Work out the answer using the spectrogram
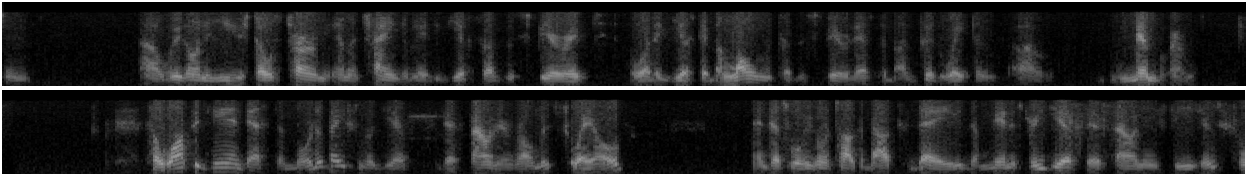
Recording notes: LML uses a progressive live call in format.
